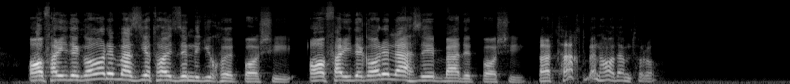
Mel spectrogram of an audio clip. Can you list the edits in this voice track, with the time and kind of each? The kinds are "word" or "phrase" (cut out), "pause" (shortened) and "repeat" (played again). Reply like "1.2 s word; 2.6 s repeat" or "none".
5.3 s pause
